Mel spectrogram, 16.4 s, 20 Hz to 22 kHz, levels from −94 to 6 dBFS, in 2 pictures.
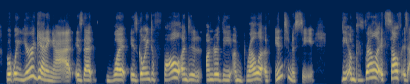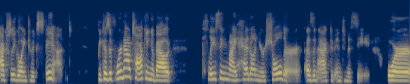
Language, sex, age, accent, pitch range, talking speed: English, female, 20-39, American, 200-255 Hz, 160 wpm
